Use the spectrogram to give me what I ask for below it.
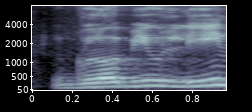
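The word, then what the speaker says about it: globulin: ग्लोबुलिन आपको ये याद करना पड़ेगा, इसकी स्पेलिंग जो है वो याद कर लीजिए, ग्लोब्यूलिन है ये, ठीक है। एक होता है ग्लोबीन, ग्लोबीन एक ये होता है ग्लोबीन, और ये होता है ग्लोब्यूलिन।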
